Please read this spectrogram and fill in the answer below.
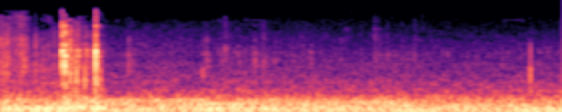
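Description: Steady low hum of a car's idling engine, heard from inside the cabin. A few short clicks come about a quarter second in.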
